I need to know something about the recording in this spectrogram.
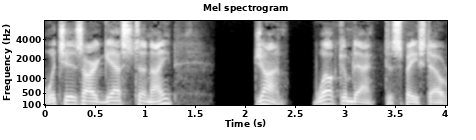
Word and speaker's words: Gian: I should also mention you can find all of John's books on Amazon, so make sure you go check them out. John is spelled Gian.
